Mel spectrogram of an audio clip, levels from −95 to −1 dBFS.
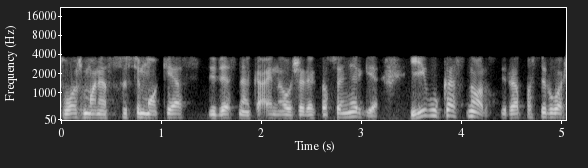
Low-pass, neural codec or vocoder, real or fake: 3.6 kHz; none; real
